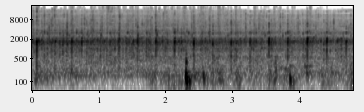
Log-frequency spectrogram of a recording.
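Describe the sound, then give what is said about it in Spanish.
An audience applauds the staff of a training establishment, dense overlapping claps forming a continuous rattling wash at moderate volume, with a few sharper individual claps standing out and no one speaking. “Y quiero pedirle un aplauso para ellos realmente porque se lo merecen.”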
